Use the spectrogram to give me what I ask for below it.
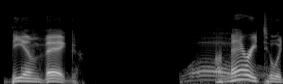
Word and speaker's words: BMW: It's pronounced BMW. BMV.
